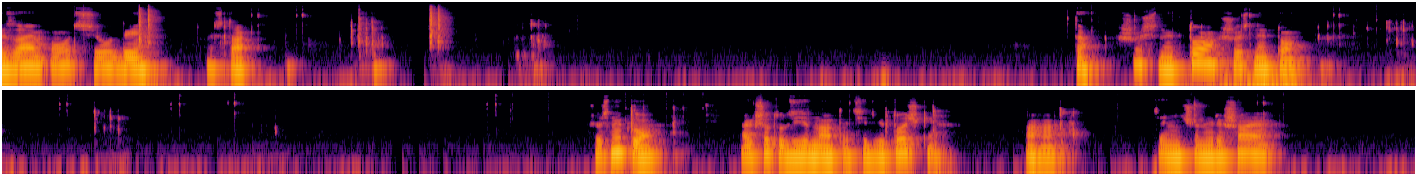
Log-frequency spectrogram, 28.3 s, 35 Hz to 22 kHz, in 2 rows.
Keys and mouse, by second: 2.4 2, 2.6 click, 3.0 shift+click, 3.6 shift+e, 5.4 alt+z, 5.9 middle click, 6.5 middle click, 6.8-21.7 middle drag, 12.1 2, 13.3 2, 13.3 1, 13.4 click, 14.0 g, 15.2 g, 21.7 click, 21.8 middle click, 22.7 shift+click, 22.8-27.8 shift+middle drag, 23.5 j, 24.8 ctrl+z, 27.9-28.2 middle drag.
